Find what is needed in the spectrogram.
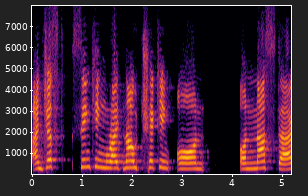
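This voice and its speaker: A woman with a German accent speaks very slowly in a raised, projected voice, her bright, sharp tone carried on fairly even intonation. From Germany. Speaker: trading mentor. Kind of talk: live trading room commentary. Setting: live online stream. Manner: hesitant, many fillers.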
